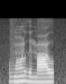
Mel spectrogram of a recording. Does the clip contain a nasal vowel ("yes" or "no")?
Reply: yes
